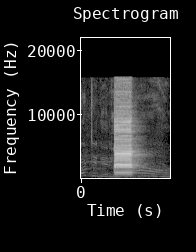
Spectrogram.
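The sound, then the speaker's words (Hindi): A quiz show answer buzzer sounds as a madrasa team presses in: one loud, harsh electronic buzz lasting about a quarter second, with speech around it. “Buzzer बजाई है मदरसतुल Medina की team ने।”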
